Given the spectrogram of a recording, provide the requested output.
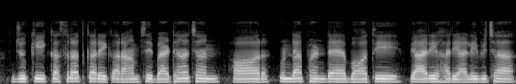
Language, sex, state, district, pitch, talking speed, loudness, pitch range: Garhwali, male, Uttarakhand, Tehri Garhwal, 130 Hz, 185 wpm, -14 LUFS, 130-135 Hz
